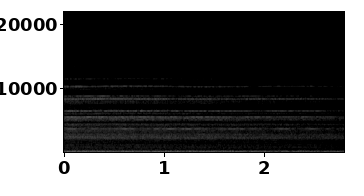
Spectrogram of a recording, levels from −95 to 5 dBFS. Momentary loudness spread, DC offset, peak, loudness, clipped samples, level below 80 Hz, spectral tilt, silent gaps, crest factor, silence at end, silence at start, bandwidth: 7 LU; under 0.1%; -50 dBFS; -64 LUFS; under 0.1%; -76 dBFS; -2.5 dB/octave; none; 16 dB; 0 s; 0 s; 13.5 kHz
